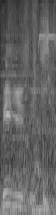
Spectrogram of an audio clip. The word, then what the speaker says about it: PeZ: Pikz, and you said pronounced PeZ. I think it's PeZ, right? It is. Okay, PeZ.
